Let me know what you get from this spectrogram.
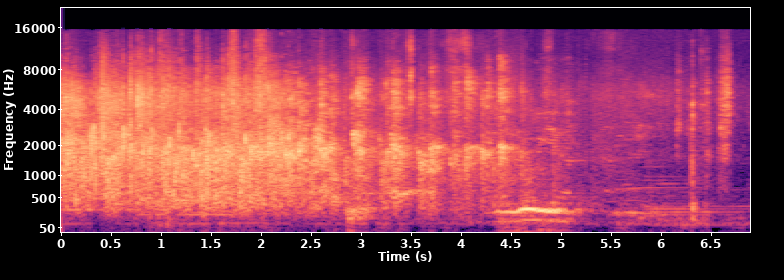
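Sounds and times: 
audience applauding: 0.0 - 5.2.

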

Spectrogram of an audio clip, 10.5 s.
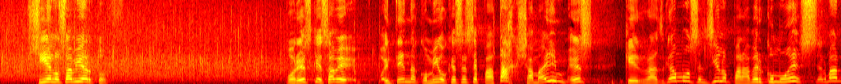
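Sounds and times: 
audience clapping loudly: 0.0 - 5.0
speech: 0.5 - 1.5, 3.6 - 10.5.

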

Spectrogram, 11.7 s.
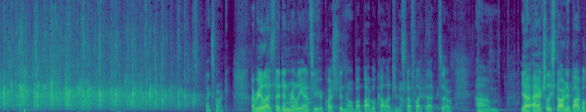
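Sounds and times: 
audience applause: 0.0 - 4.1
speech: 4.1 - 11.7.

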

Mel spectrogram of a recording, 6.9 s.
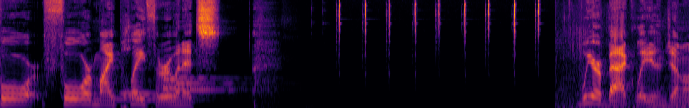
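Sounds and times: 
speech: 0.0 - 2.7, 5.8 - 6.8
timer chiming: 1.0 - 2.8.

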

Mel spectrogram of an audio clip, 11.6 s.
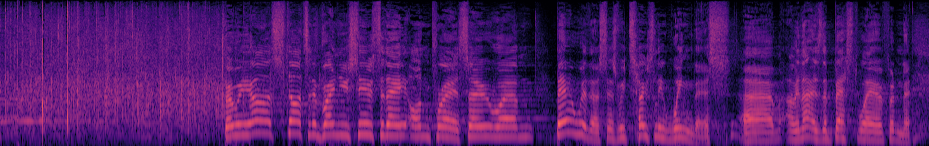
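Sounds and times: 
round of applause: 0.0 - 3.4
speech: 2.8 - 11.6.

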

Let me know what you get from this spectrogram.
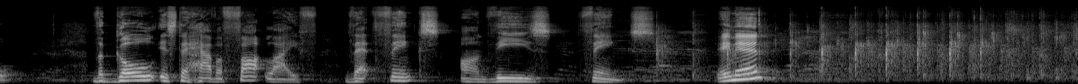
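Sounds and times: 
speech: 0.0 - 0.2, 0.9 - 7.8
weak applause from church audience: 6.4 - 10.7.

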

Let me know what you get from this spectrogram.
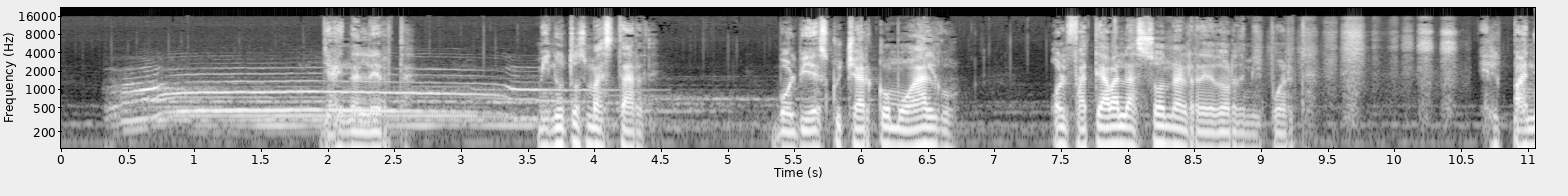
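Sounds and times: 
loud howl: 0.3 - 6.9
speech: 2.0 - 2.7, 3.6 - 4.6, 5.3 - 6.8, 7.4 - 9.6, 10.7 - 11.0
low rumble: 2.5 - 9.2.

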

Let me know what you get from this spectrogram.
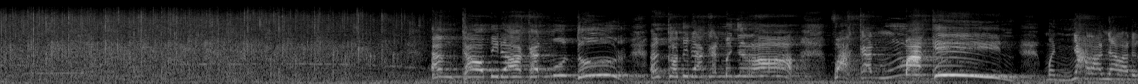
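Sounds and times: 
crowd applause: 0.0 - 4.3
speech: 4.3 - 11.3.

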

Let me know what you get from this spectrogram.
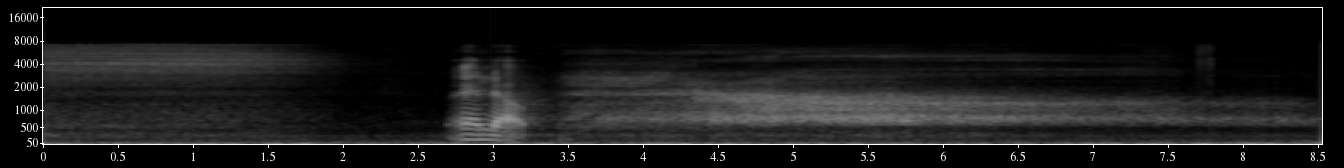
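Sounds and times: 
long deep inhale during a breathing exercise: 0.0 - 2.5, 3.4 - 8.5
speech: 2.8 - 3.3.

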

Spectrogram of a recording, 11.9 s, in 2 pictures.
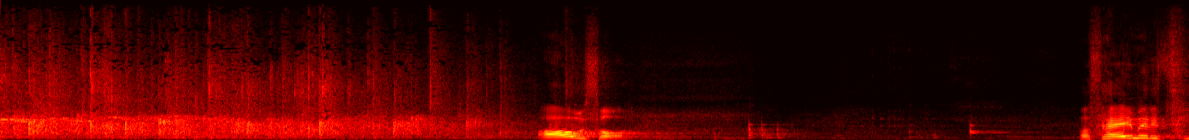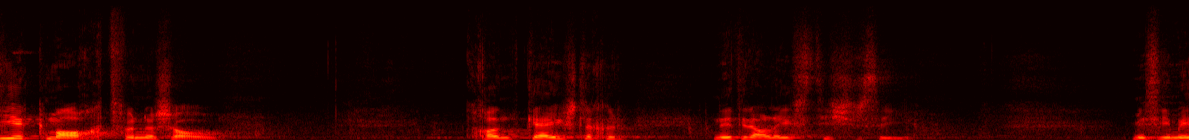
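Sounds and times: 
audience applause: 0.0 - 3.0
speech: 2.7 - 3.3, 5.4 - 7.2, 8.3 - 10.6, 11.6 - 11.8.

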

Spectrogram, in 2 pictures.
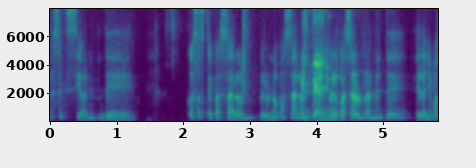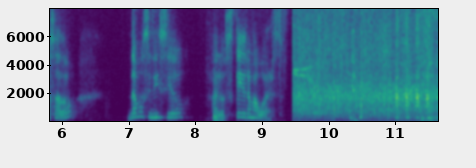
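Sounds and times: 
speech: 0.1 - 1.4, 2.1 - 6.3, 7.0 - 9.7
applause sound effect: 9.4 - 11.6
laughter: 9.8 - 11.6.

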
